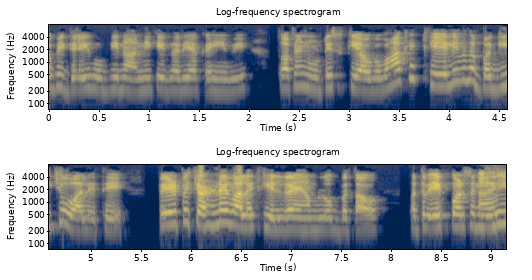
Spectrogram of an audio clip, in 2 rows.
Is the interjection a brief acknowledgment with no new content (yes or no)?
yes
